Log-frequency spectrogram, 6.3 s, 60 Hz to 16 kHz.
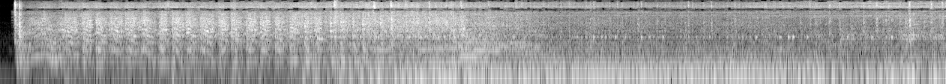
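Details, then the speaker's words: Mercury Zephyr Z7 GS Fox body with rebuilt carb and half a tank, cranking: starter whir, no start; the new fuel pump delivers no fuel to the filter; pump failure, possibly corrosion, suspected. "He is not pumping a bit of fuel. No. It isn't pumping any fuel at all."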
